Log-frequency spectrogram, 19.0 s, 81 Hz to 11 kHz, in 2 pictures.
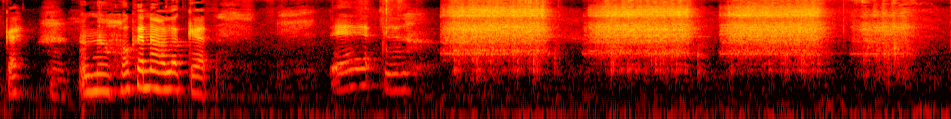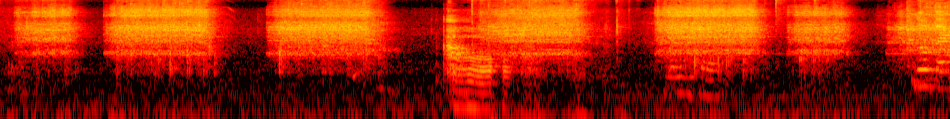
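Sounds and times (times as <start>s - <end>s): electric motor gear whir: 4.4s - 13.4s, 14.2s - 15.5s, 16.1s - 19.0s.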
